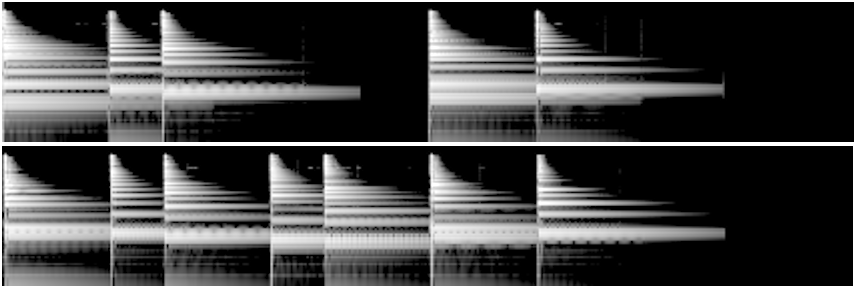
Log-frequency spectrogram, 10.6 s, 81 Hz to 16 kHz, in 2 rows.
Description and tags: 90 Partomik synth 01
standard lofi hiphop synth
free, hiphop, lofi, partomik, synth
